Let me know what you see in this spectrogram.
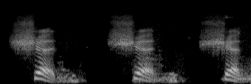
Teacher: kalau dalam kalimat bunyinya bukan U lagi tapi E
